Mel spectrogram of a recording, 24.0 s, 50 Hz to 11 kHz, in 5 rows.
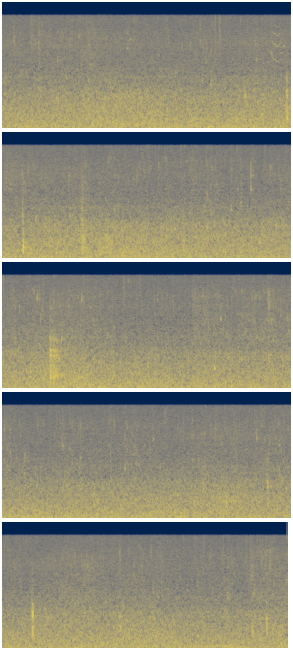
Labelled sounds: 4.5	4.8	Pacific white-sided dolphin, 3.2 to 3.8 kHz

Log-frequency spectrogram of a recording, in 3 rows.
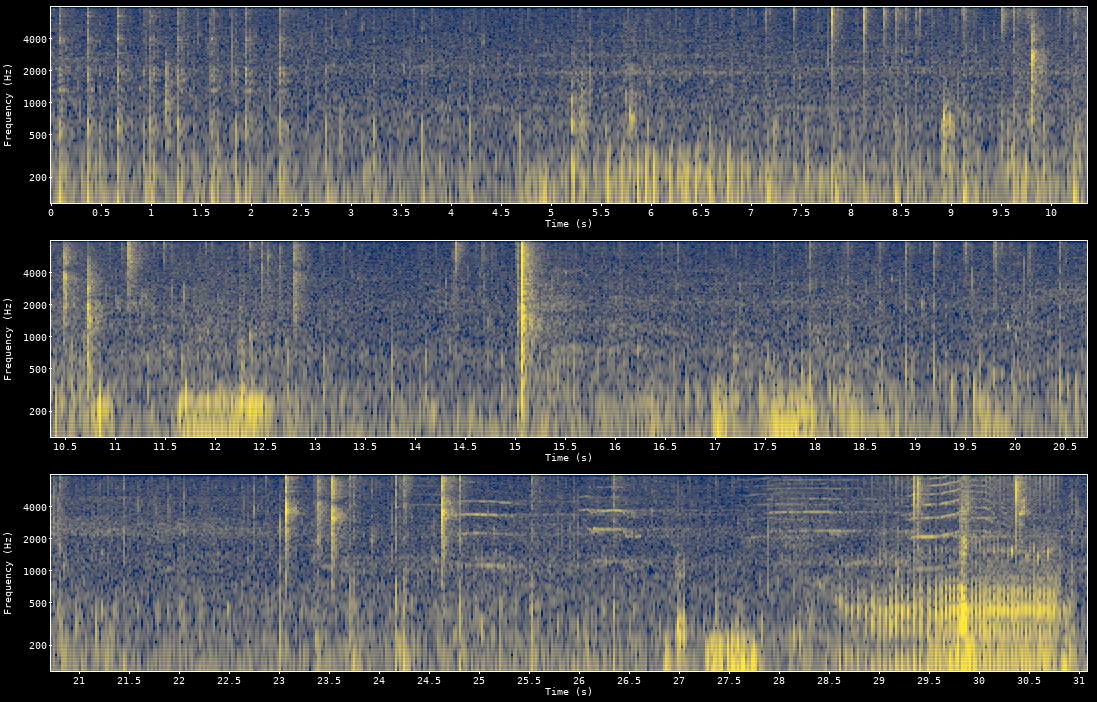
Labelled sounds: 24.3	27.0	killer whale, southern resident, 0 to 7.5 kHz
27.7	31.0	killer whale, southern resident, 0 to 8.0 kHz

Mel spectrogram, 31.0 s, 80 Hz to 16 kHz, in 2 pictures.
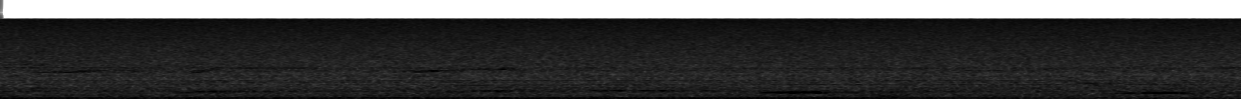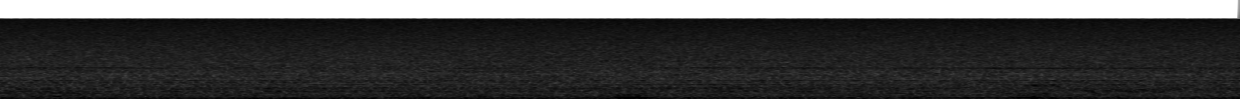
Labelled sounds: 0.7	1.3	humpback whale, 1.0 to 1.2 kHz
5.1	5.5	humpback whale, 1.0 to 1.2 kHz

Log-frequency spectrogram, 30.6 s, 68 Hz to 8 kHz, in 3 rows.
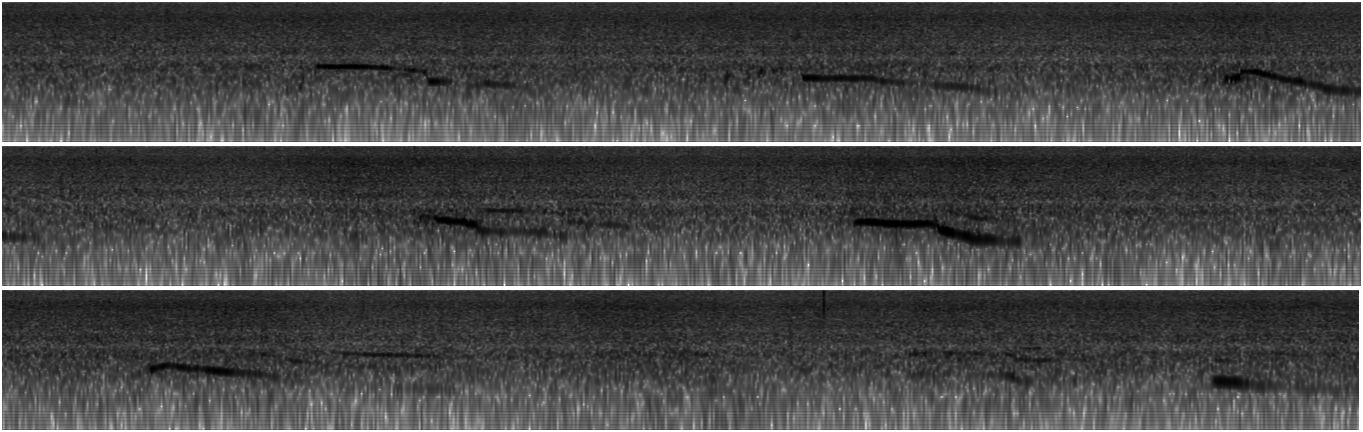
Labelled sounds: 2.4	3.0	humpback whale, 0.78 to 0.97 kHz
13.8	14.9	humpback whale, 0.84 to 1.2 kHz
22.9	23.4	humpback whale, 0.81 to 0.94 kHz

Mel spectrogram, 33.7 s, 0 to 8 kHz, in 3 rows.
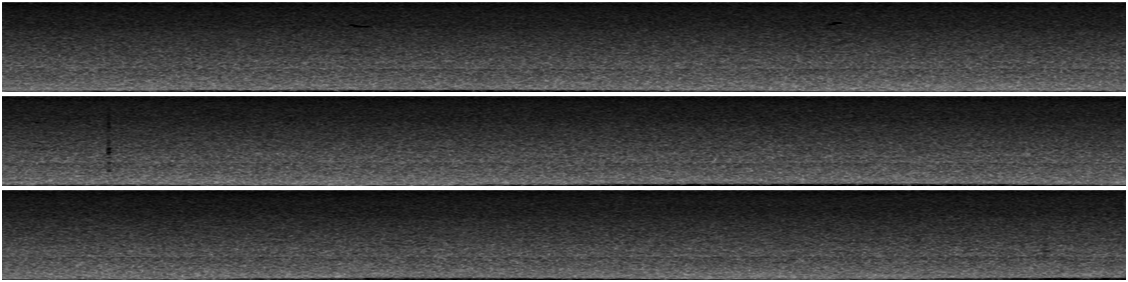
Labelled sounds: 3.4	3.7	humpback whale, 3.3 to 3.6 kHz

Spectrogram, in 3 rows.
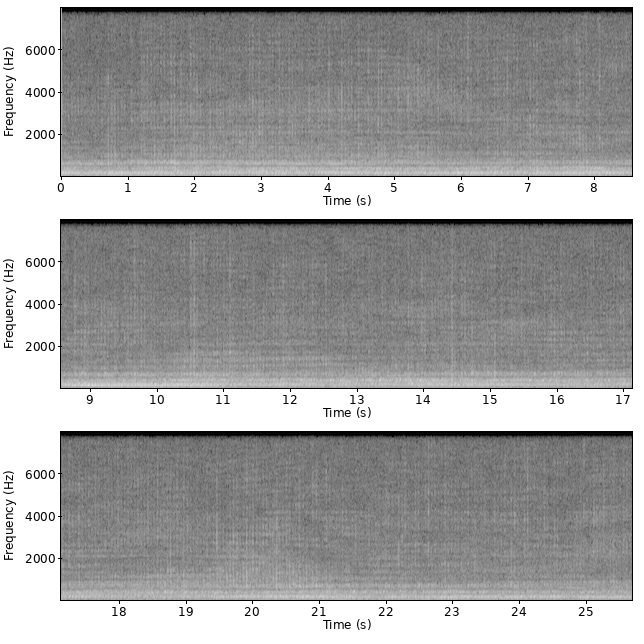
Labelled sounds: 12.3	12.6	vessel noise, 2.8 to 3.0 kHz
18.4	18.7	vessel noise, 1.1 to 1.2 kHz

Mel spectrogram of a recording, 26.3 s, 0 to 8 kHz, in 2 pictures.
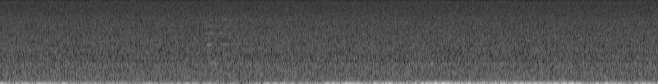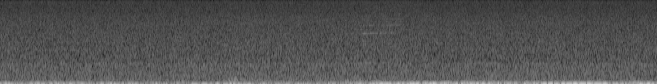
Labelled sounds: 20.4	20.7	killer whale, northern resident, G clan, 2.2 to 3.2 kHz

